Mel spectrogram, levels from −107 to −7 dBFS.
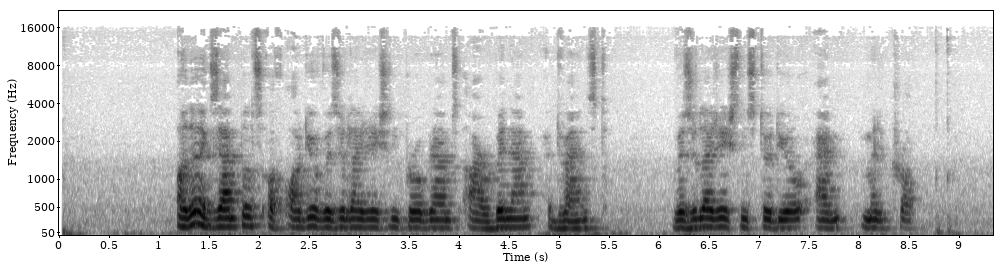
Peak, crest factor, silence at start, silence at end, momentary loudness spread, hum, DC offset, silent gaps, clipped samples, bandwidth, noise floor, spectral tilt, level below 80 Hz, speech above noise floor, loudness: -2 dBFS; 18 dB; 0.05 s; 0.55 s; 10 LU; none; under 0.1%; none; under 0.1%; 15.5 kHz; -52 dBFS; -9 dB/octave; -48 dBFS; 34 dB; -18 LUFS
